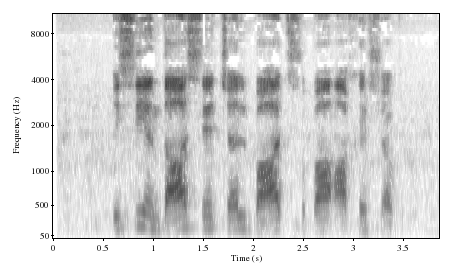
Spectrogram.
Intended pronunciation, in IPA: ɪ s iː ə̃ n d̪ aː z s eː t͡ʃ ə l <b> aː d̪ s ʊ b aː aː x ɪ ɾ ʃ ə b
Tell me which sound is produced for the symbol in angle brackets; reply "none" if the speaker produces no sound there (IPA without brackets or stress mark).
b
